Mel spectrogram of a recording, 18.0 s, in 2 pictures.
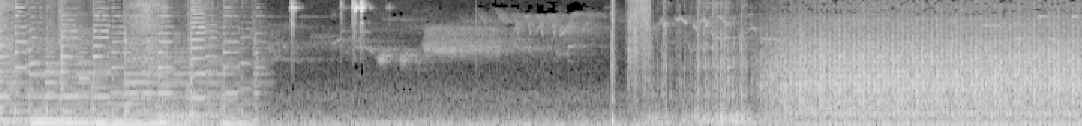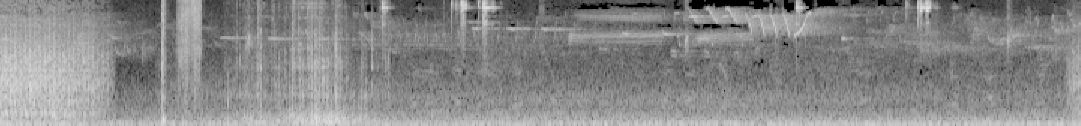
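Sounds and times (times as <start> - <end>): engine running: 5.4 - 10.0
light metal clicks: 11.5 - 13.2.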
